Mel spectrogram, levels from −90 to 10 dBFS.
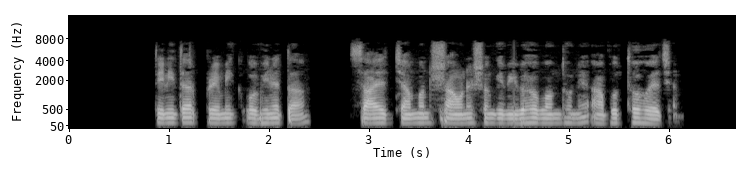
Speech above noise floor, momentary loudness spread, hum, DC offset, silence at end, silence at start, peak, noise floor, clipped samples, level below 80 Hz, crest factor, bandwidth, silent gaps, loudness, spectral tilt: over 71 dB; 7 LU; none; under 0.1%; 0.55 s; 0.85 s; -2 dBFS; under -90 dBFS; under 0.1%; -60 dBFS; 20 dB; 7.8 kHz; 1.31-1.37 s, 2.44-2.81 s; -19 LUFS; -5 dB/octave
